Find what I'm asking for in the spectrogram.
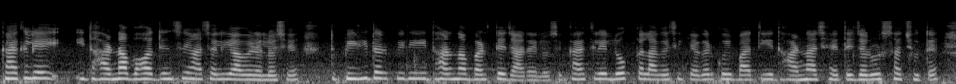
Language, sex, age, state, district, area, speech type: Maithili, female, 18-30, Bihar, Purnia, rural, spontaneous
